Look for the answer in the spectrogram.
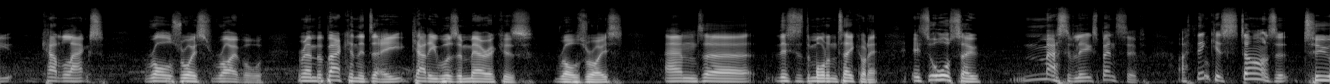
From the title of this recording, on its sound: Live From The Guangzhou Autoshow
